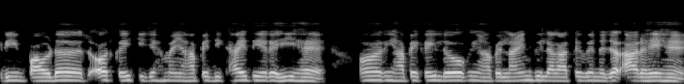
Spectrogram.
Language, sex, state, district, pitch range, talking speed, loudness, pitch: Hindi, female, Uttar Pradesh, Etah, 175-185 Hz, 235 wpm, -16 LUFS, 180 Hz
